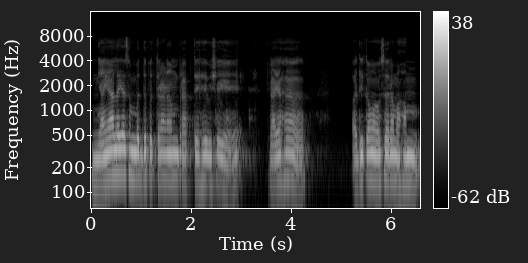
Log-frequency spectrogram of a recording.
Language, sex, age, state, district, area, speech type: Sanskrit, male, 18-30, Maharashtra, Mumbai City, urban, spontaneous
